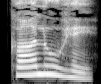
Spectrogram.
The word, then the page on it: ಗ್ಲಹ: glaha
